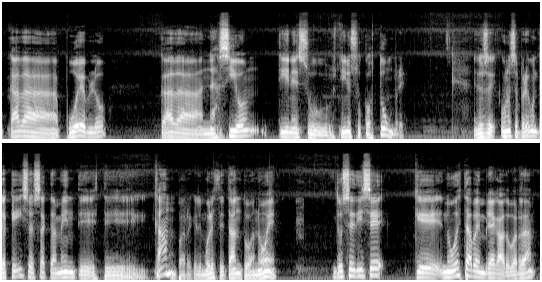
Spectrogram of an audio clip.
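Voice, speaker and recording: Man, Bible class teacher, middle pitch, patient explaining, repeats himself, dry close recording. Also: expressive, moderate pace, vocal fry, a little mellow, no echo. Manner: explains step by step, often asks the class "¿sí?"; repeats and restarts while thinking aloud.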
